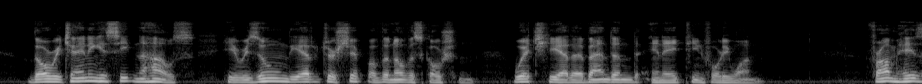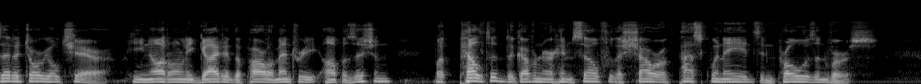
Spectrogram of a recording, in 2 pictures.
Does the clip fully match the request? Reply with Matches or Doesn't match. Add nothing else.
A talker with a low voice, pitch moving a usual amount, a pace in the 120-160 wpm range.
Matches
